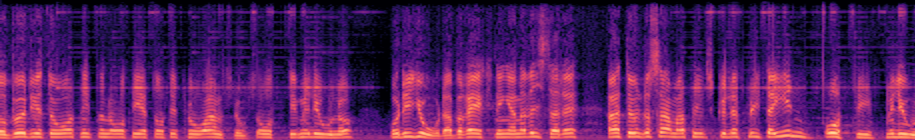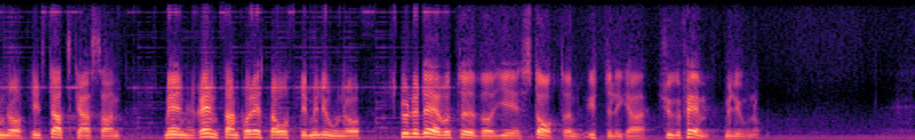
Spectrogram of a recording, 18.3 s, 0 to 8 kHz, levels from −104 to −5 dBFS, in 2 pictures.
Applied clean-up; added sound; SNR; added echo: neural separator model SepFormer DNS4.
